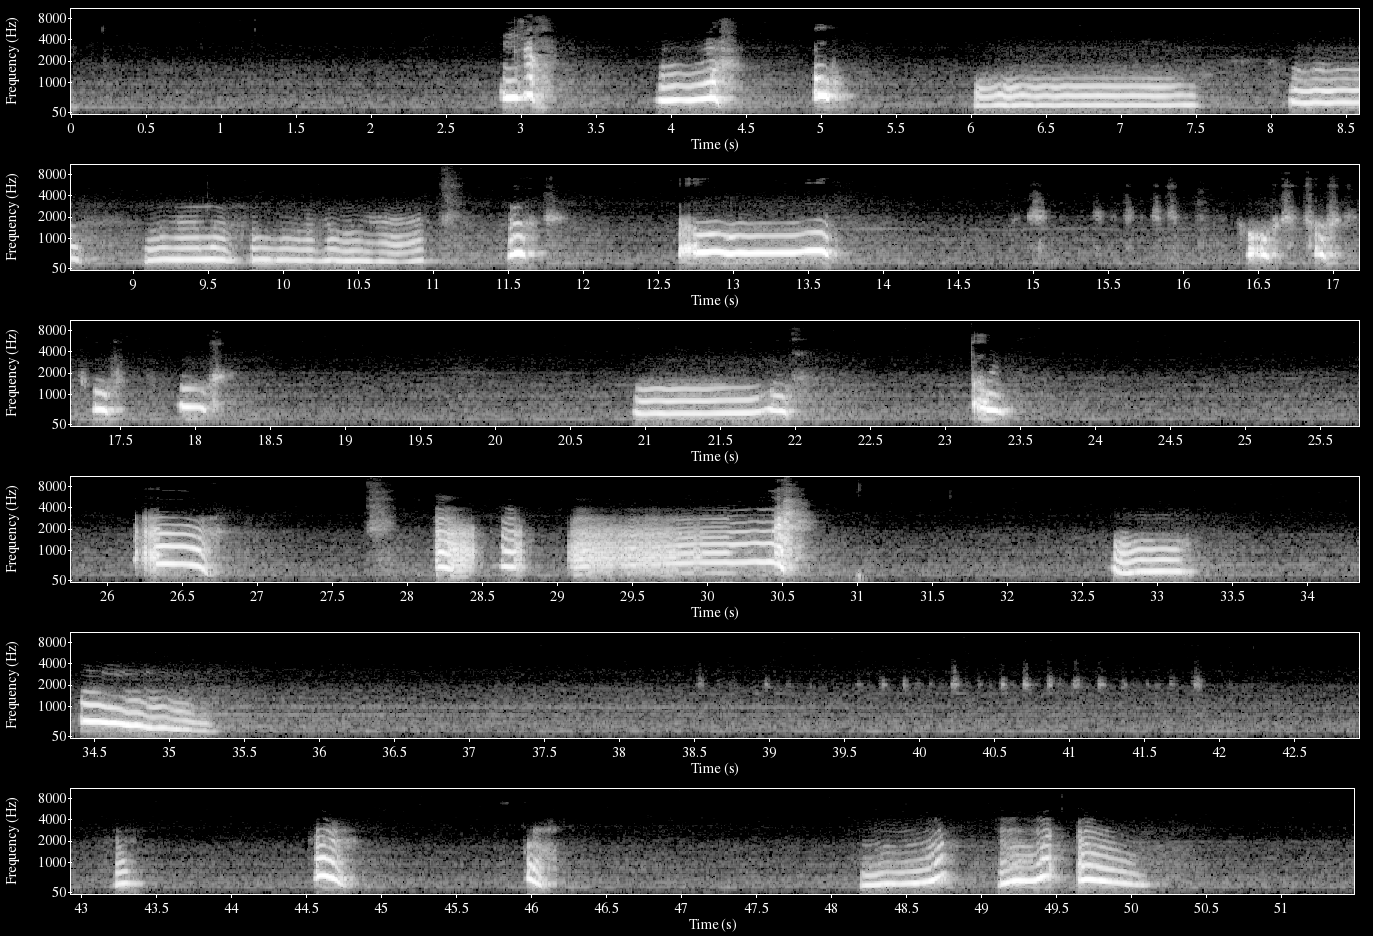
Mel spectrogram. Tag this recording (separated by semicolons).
Desert; cat; distress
